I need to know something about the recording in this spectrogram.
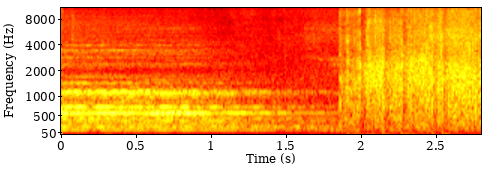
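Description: A choir of men and women sings a final chord that rings out and fades in a reverberant hall.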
